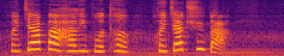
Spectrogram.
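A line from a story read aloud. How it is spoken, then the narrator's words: Shrill squealing elf. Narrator (Chinese): 小精灵哇哇尖叫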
